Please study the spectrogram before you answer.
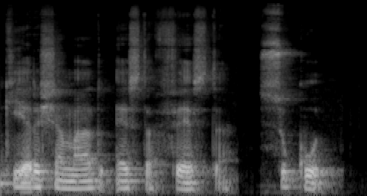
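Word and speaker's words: Sukkot: era chamado esta festa sucot se escreve sucote com temudo Mas você fala sucot sucot este é o nome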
